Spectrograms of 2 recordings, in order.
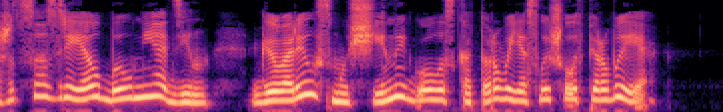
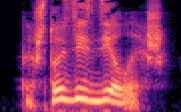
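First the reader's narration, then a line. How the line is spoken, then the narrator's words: Sharp question. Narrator (Russian): резко спросил Азриэл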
